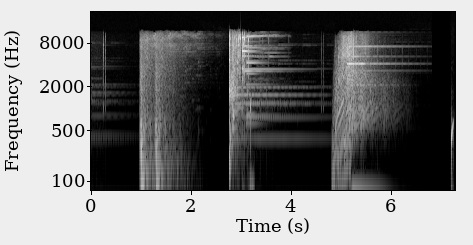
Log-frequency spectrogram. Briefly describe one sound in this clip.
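A whooshing burst sounds with a rising sparkle.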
